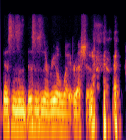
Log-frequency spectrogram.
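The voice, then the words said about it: Put-on Russian accent. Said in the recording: “Russian accent.”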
